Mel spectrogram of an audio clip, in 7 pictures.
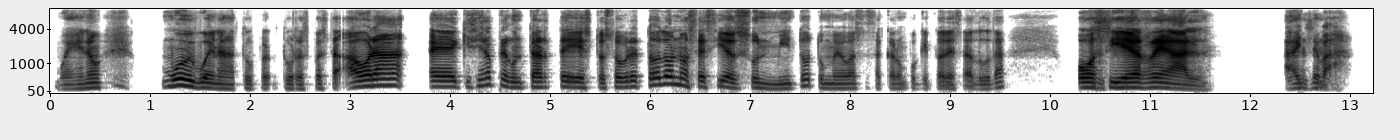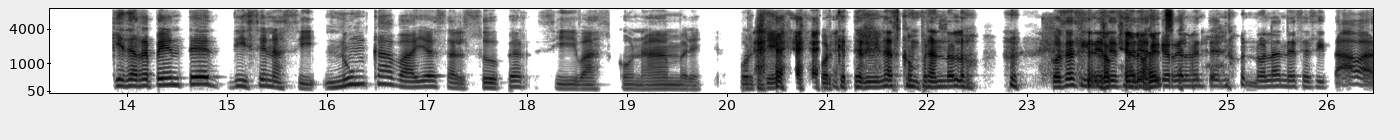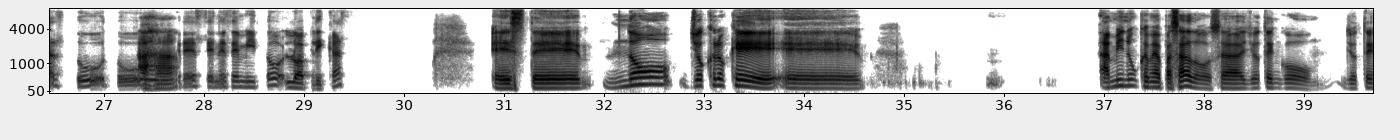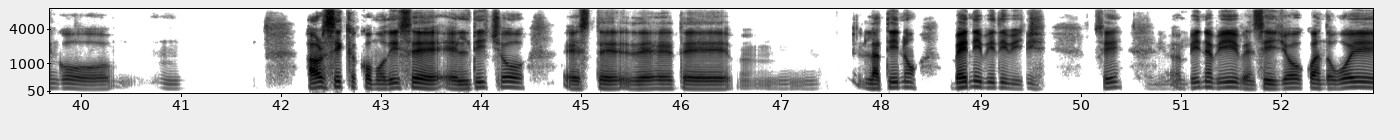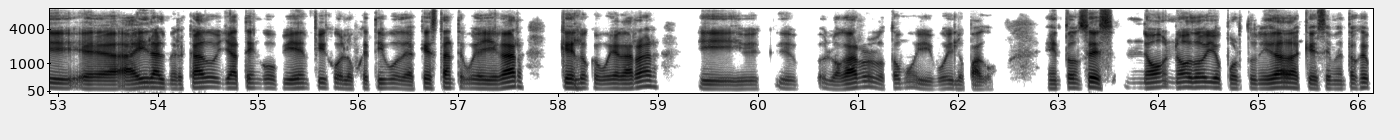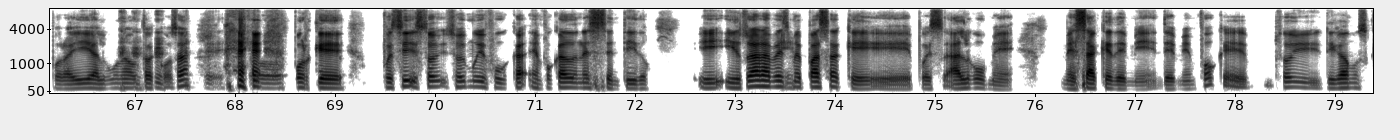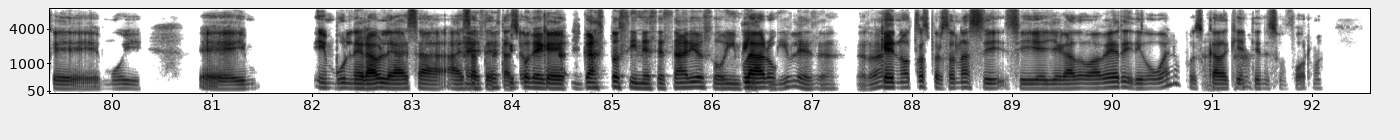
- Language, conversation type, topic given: Spanish, podcast, ¿Cómo organizas la despensa para encontrar siempre todo?
- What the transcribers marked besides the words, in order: chuckle; laughing while speaking: "comprándolo"; chuckle; laughing while speaking: "Lo que no es"; laughing while speaking: "no"; other background noise; chuckle; chuckle; tapping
